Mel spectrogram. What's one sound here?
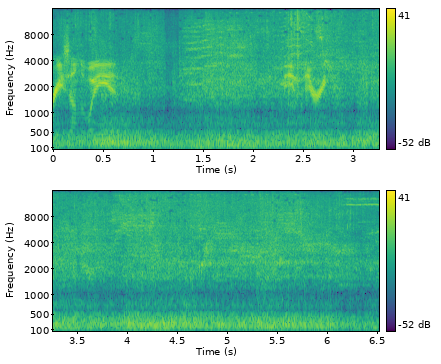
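A flamethrower roars steadily.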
